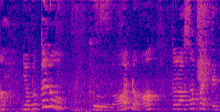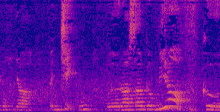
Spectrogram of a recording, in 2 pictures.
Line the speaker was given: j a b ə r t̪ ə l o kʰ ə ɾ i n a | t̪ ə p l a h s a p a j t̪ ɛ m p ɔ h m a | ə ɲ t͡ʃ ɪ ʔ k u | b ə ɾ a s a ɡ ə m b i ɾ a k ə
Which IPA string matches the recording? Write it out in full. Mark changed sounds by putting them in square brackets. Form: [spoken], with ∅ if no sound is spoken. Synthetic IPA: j a b ə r t̪ ə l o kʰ ə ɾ [a] n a | t̪ ə [∅] l a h s a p a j t̪ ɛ m p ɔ h [ɲ] a | ə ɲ t͡ʃ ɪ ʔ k u | b ə ɾ a s a ɡ ə m b i ɾ a k ə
